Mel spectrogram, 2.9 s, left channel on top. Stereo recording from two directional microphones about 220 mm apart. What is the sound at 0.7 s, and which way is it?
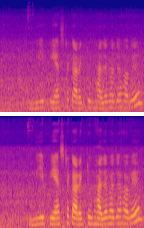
Speech, 30° right (ahead or behind).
